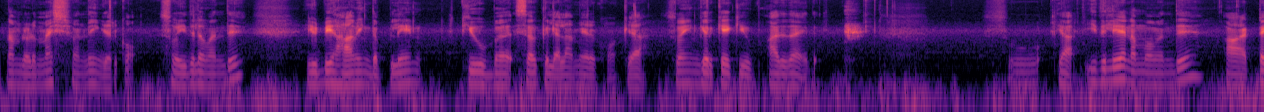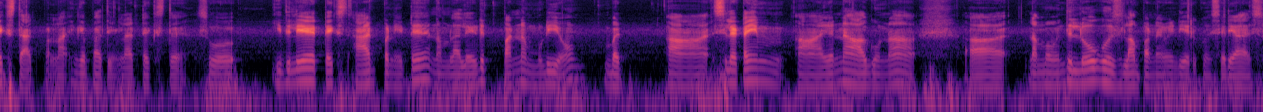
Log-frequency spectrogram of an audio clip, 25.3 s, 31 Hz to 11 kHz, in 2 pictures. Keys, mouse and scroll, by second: 10.6 shift+a, 14.0 shift+a, 14.1 click, 15.5-17.6 middle drag, 17.6-18.7 drag.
